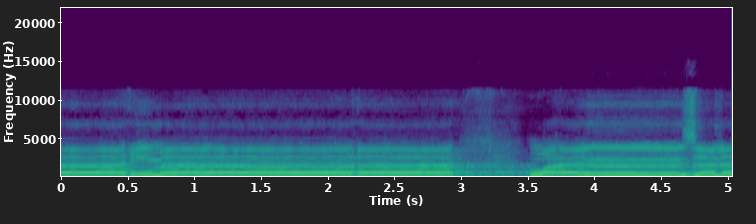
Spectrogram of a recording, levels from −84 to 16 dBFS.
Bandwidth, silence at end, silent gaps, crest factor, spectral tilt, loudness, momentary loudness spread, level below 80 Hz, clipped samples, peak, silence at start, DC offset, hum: 11.5 kHz; 0 s; none; 8 dB; -5.5 dB/octave; -17 LUFS; 4 LU; -52 dBFS; under 0.1%; -8 dBFS; 0 s; under 0.1%; none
